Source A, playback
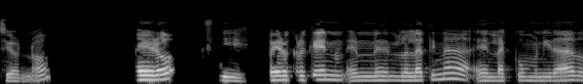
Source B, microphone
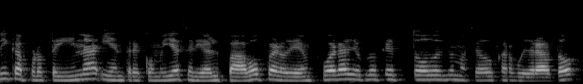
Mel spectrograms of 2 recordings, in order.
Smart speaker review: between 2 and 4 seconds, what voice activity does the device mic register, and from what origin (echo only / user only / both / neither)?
user only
